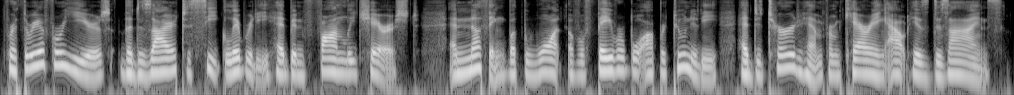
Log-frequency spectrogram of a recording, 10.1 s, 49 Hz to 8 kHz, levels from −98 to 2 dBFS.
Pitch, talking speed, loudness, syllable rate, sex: 160 Hz, 185 wpm, -19 LUFS, 5.4 syllables/s, female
